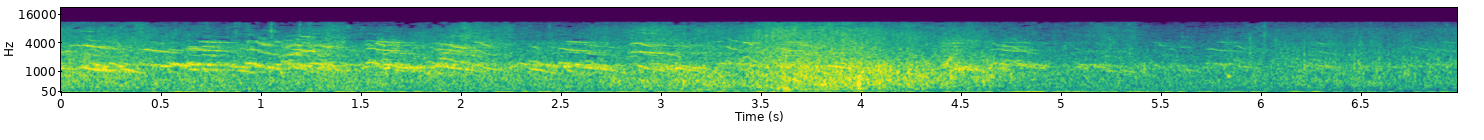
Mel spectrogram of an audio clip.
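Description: Seaside ambience sound effect: birds calling over and over in short, falling cries above the steady wash of surf, with a wave surging in about halfway through. Everything then fades away.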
